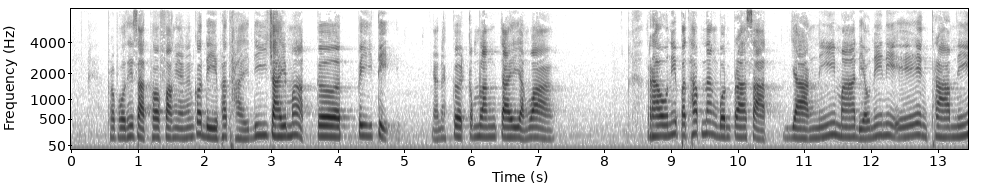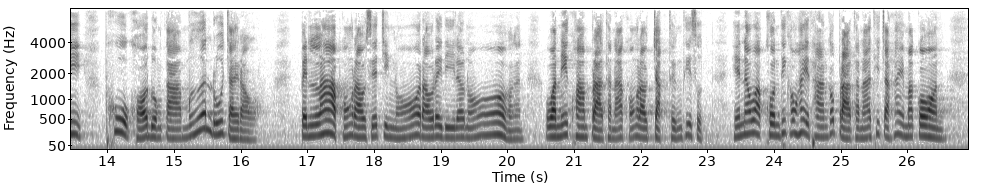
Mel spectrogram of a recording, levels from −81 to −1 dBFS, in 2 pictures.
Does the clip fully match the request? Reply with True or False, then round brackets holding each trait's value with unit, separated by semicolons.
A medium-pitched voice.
True (180 Hz)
